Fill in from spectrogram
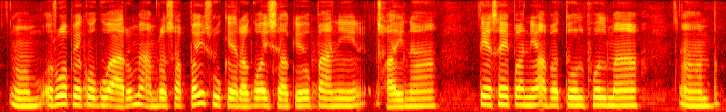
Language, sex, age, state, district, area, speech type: Nepali, female, 60+, West Bengal, Jalpaiguri, urban, spontaneous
